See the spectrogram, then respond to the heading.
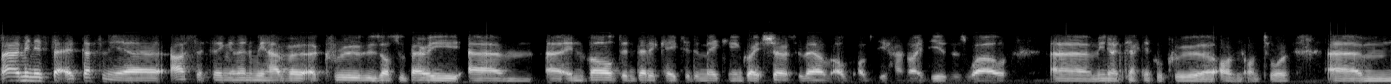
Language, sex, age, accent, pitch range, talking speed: English, male, 20-39, British, 90-110 Hz, 190 wpm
